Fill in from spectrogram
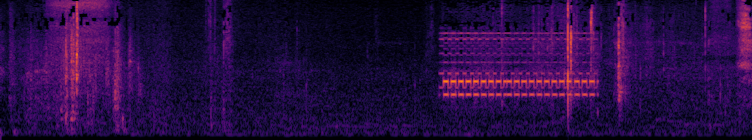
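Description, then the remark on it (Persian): A telephone rings in a steady burst of rapid trilling pulses lasting about two seconds, clear, preceded by some faint clatter and handling noises with no talking. “با یه تلفن دیگه زنگ بزن که منم بتونم گوش بدم و بهت بگم چیا بگی.”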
